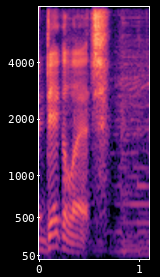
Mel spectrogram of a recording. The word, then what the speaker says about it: Diglett: I have to pronounce it diglett because that's how they pronounced it in the uh in the US dub of the anime. Like not the people, not the humans. The Digletts pronounced it Diglett.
